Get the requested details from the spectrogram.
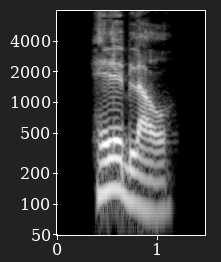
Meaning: light blue
- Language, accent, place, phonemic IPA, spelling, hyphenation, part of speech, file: German, Germany, Berlin, /ˈhɛlˌblaʊ̯/, hellblau, hell‧blau, adjective, De-hellblau.ogg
